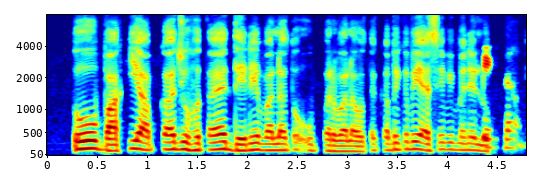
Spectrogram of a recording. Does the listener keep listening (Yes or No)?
Yes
